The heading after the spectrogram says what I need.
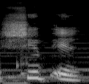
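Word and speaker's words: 십일: शिब इल. शिब इल.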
